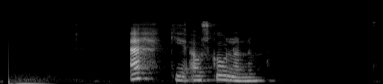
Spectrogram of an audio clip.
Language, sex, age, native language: Icelandic, female, 40-49, Icelandic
